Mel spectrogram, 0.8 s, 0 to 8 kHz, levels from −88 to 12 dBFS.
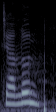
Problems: background conversations at intervals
